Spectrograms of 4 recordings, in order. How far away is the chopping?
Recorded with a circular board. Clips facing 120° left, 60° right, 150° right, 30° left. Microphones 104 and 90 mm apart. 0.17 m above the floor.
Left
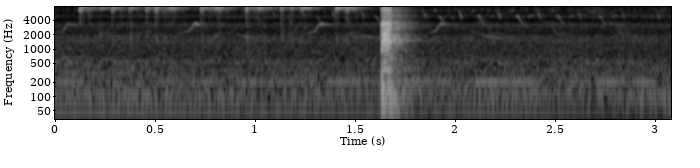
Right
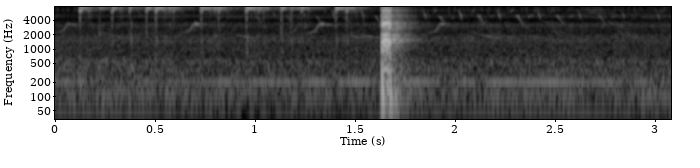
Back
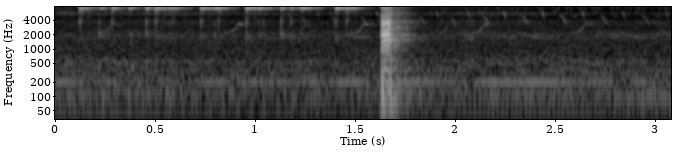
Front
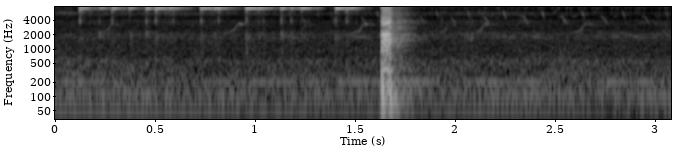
About 0.6 m.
